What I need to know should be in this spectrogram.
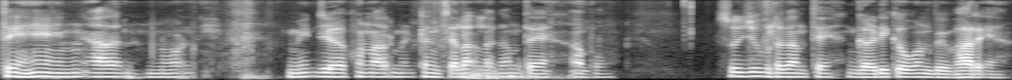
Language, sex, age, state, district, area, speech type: Santali, male, 30-45, Jharkhand, East Singhbhum, rural, spontaneous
